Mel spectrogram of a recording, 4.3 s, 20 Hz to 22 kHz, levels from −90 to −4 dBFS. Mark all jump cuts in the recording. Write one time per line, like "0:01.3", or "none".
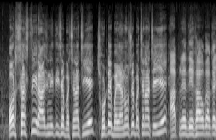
0:03.4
